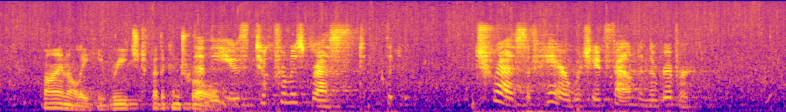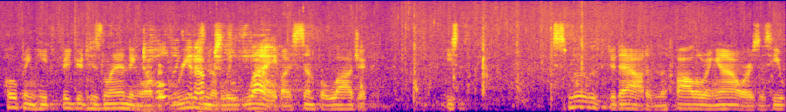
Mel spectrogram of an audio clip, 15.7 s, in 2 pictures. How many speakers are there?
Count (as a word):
two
